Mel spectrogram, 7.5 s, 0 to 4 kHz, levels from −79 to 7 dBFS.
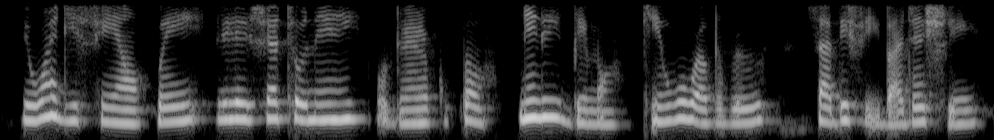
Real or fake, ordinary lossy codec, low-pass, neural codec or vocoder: fake; none; 3.6 kHz; codec, 24 kHz, 1 kbps, SNAC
